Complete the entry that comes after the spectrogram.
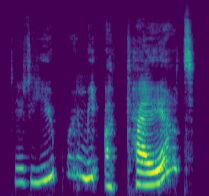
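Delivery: high, shocked disbelief; gasping. A narrator's reading. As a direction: gasp the question out. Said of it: "the lady of the house gasped".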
